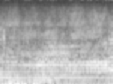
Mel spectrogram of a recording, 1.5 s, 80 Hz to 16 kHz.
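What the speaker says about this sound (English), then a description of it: "The big Jug is on the takeoff roll." An RC model P-47 Jug warplane rolls for takeoff at an RC air field, its propeller engine droning steadily and loudly with a strong tonal whine, close and continuous throughout.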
